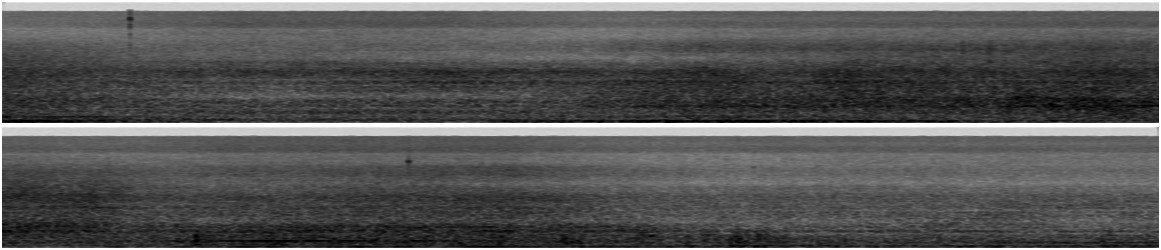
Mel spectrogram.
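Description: Wind buffeting the microphone over a steady low rumble, with no train passing.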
